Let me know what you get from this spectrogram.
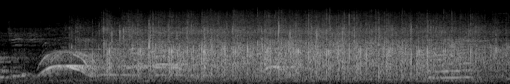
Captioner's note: cheers and applause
